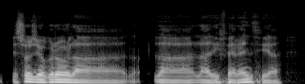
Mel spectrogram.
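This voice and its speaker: Against a quiet background, a man with a Spanish accent speaks at a fairly low pitch, with a dark, mellow tone and fairly even intonation. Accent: Peninsular Spanish. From Spain. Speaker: housing activist; speaker. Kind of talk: panel discussion. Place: hall. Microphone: handheld.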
